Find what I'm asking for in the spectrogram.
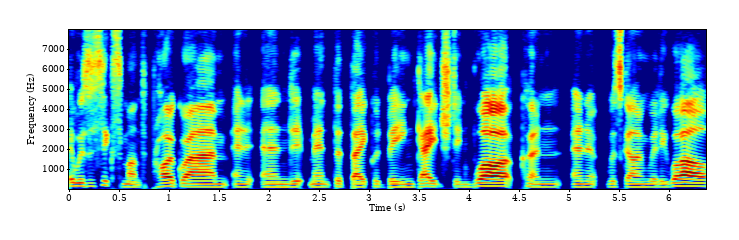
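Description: With an Australian accent, a woman speaks at a moderate pace with hardly any pauses, her very deep, low voice fairly even in intonation, captured dry and close with no echo on a very clean recording against a silent background. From Australia (came from Egypt at seven). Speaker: judge. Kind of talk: interview.

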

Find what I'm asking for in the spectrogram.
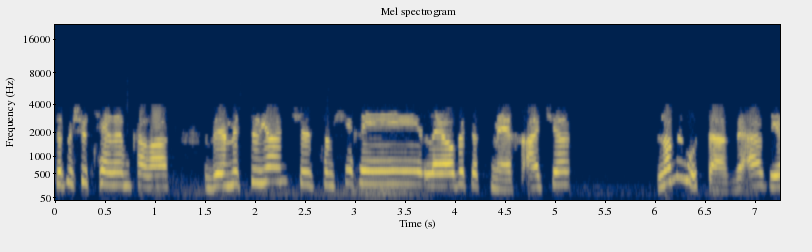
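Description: This woman speaks with an American accent. Her pace is fairly slow. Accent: American accent in Hebrew. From Texas. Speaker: dermatologist. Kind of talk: interview.

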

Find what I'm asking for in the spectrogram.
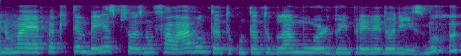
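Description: A woman talks at a moderate pace in an ordinary speaking voice, pitched fairly high. Her intonation stays fairly even. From Brazil, Northeast (sertão de Alagoas). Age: 50s. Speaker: entrepreneur and women's business network founder. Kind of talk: interview conversation.

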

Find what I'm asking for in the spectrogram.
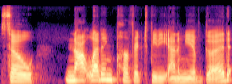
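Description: A woman with an American accent talks at a moderate pace in a fairly low pitch, her intonation lively, in a normal speaking voice with a dry, close sound and no echo. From US South, North Carolina. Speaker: head of climate at a tech company. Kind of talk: interview.

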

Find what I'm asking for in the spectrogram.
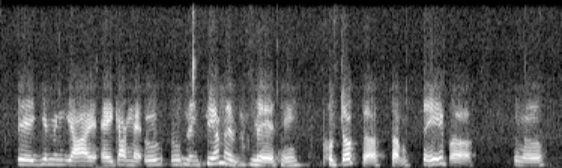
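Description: At a very slow pace, a woman talks in a fairly high voice with ordinary pitch variation. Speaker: caller. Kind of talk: call-in conversation. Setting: phone call.

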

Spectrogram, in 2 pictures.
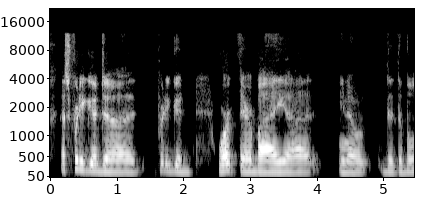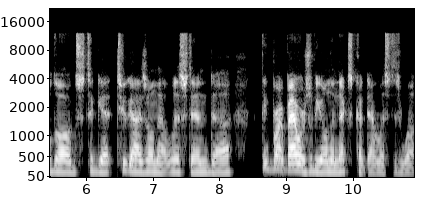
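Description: A man with an American accent speaks in a normal speaking voice at a moderate pace, his fairly high pitch held to fairly even intonation while his loudness swings widely. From Maryland. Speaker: sports journalist podcast host. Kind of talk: casual sports chat.

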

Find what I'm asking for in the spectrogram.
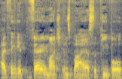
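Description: A man with a Danish accent speaks in a dark, mellow tone with ordinary pitch variation. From Denmark. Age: 40s. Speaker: designer and entrepreneur. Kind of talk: interview. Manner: hesitant, many fillers.

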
